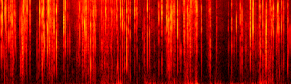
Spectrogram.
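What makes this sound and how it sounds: Long acrylic nails scratch, squeeze and crinkle a small clear plastic bag full of blue polystyrene foam beads. The result is a dense run of bright, crisp crinkles and quick crackling snaps with very little low end, each burst dying away almost instantly.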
